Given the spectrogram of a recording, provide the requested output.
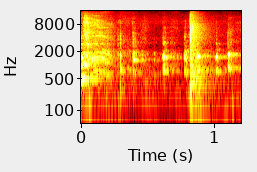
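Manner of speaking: very high squeaky giggle; squeaky laugh. Real, not acted. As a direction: squeal like a squeaky bicycle wheel. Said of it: "my laugh sound like a squeaky bicycle wheel".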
